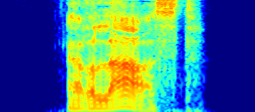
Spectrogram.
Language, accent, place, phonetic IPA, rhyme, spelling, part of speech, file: German, Germany, Berlin, [ɛɐ̯ˈlaːst], -aːst, erlast, verb, De-erlast.ogg
- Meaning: second-person singular/plural preterite of erlesen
